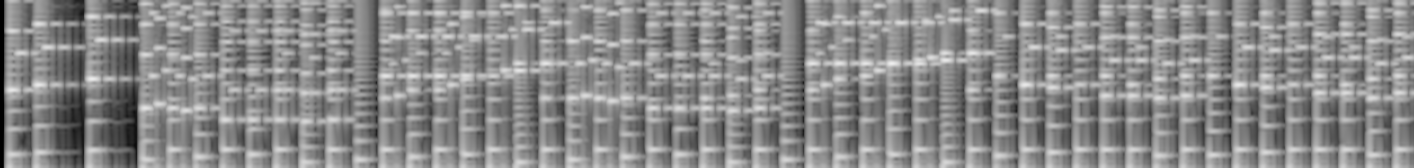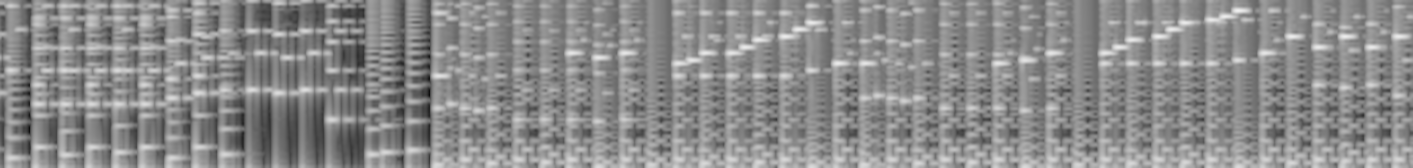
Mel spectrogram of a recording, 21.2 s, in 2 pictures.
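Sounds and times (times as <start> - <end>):
Atari in-game sounds: 0.1 - 21.1.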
